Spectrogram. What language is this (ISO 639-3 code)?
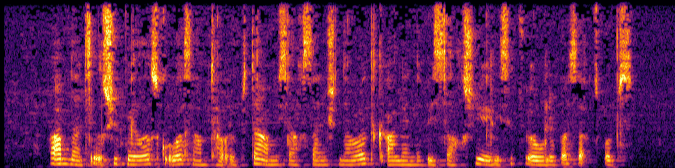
kat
